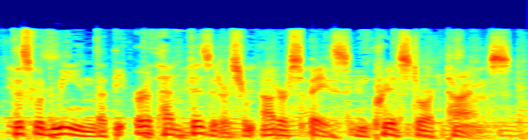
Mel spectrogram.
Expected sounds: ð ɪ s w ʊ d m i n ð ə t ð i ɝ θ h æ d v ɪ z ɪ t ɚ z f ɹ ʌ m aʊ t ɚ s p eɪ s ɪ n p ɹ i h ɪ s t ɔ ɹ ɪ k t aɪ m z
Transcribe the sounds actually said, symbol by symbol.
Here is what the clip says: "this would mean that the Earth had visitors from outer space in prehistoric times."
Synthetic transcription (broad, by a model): ð ɪ s w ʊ d m i n ð ə t ð i ɝ θ h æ d v ɪ z ɪ t ɚ z f ɹ ʌ m aʊ t ɚ s p eɪ s ɪ n p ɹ i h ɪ s t ɔ ɹ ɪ k t aɪ m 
